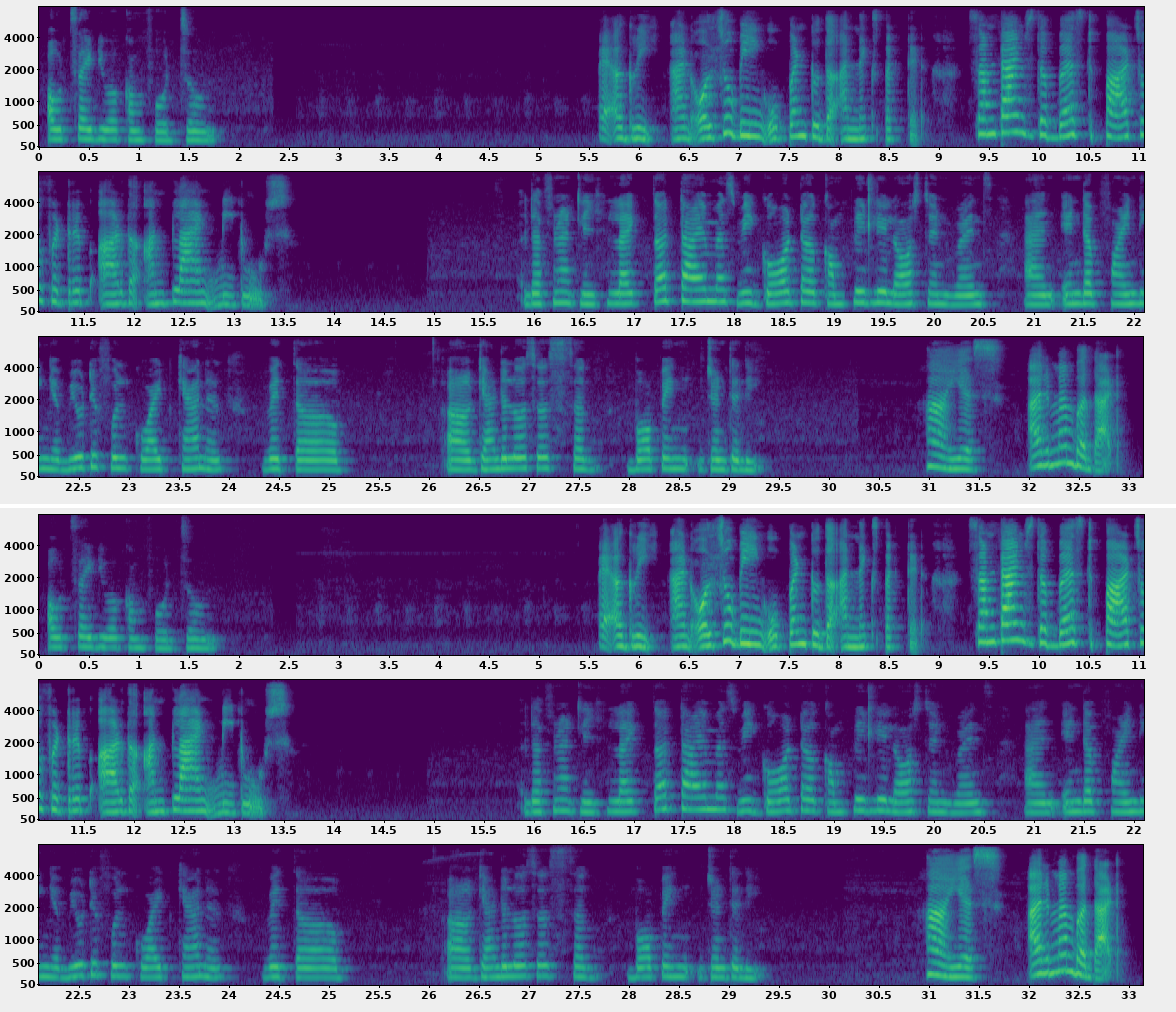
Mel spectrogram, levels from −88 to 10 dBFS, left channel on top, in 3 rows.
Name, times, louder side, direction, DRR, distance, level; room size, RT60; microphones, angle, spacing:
voice 1, 0.1-1.8 15.9-20.5 20.9-23.9 24.3-25.1 26.2-27.7 28.0-29.3, left 3 dB, 40° left, 0.4 m, -26 dB
voice 2, 5.6-8.8 9.4-13.5 31.0-31.7 32.0-32.8, right 3 dB, 20° right, 0.3 m, -21 dB
8.4 x 3.3 x 3.3 m
head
